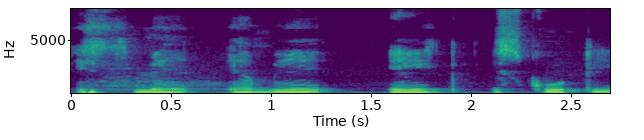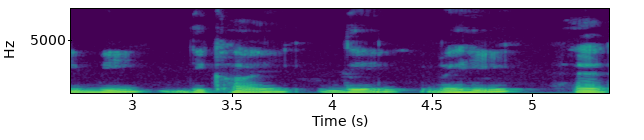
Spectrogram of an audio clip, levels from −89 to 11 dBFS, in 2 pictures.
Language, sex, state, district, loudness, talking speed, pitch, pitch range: Hindi, male, Rajasthan, Jaipur, -15 LUFS, 100 wpm, 125 Hz, 120-145 Hz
